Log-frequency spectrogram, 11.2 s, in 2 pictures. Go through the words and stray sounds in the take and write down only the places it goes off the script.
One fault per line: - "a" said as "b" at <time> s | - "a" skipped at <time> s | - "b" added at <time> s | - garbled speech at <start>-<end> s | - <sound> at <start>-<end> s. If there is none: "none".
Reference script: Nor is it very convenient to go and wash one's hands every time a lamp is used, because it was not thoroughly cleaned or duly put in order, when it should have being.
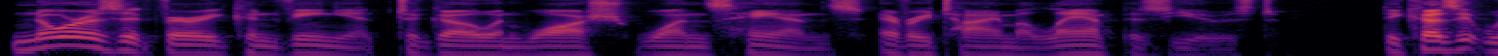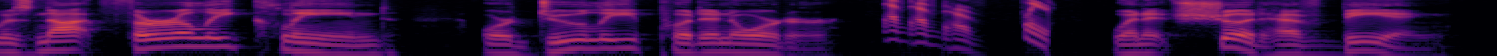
- chirp at 8.9-9.6 s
